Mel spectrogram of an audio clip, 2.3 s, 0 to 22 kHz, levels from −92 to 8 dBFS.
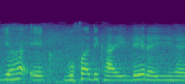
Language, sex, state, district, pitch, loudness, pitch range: Hindi, female, Bihar, Supaul, 205 Hz, -16 LUFS, 190-230 Hz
